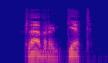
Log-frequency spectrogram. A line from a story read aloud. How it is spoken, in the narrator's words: Gorm growled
